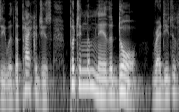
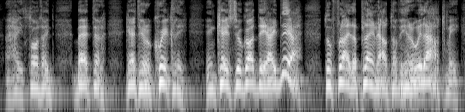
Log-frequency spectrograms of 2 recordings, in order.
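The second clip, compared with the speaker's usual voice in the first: panting voice from running with packages; breathless, gasping between words; out of breath; 5 semitones higher, 7 dB louder than usual. Acted. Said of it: "out of breath".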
